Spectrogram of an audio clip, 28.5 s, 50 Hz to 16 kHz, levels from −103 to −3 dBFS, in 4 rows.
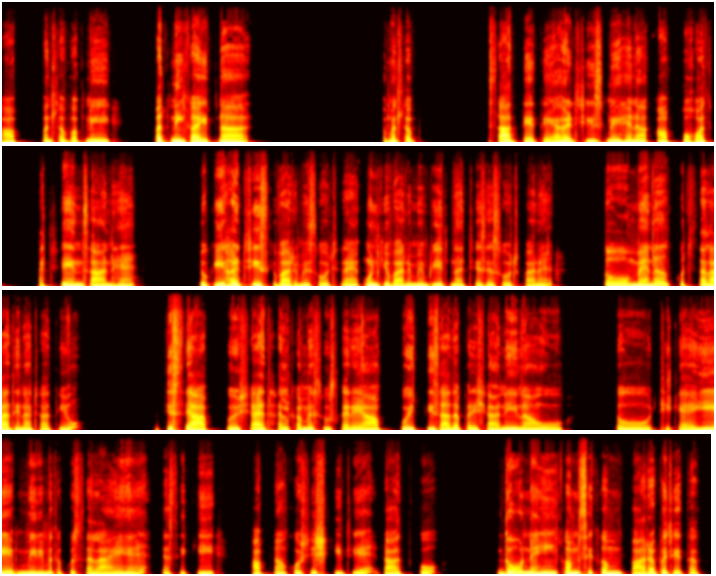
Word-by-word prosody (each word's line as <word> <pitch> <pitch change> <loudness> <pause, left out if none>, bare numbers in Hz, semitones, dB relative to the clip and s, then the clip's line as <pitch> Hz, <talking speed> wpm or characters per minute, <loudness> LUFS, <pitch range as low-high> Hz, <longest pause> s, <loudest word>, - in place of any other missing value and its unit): आप 170 -1 -1 0.3
मतलब 170 0 -2
अपनी 165 0 +2 0.5
पत्नी 215 -4 +6
का 200 - +5
इतना 180 0 +3 1.6
मतलब 185 -2 -1 0.8
साथ 210 -2 +4
देते 155 -1 -1
हैं 160 +2 +2
हर 185 -3 +5
चीज़ 165 -2 -2
में, 160 - +5
है 185 +3 +3
ना। 180 -1 +3
आप 180 +1 0
बहुत 195 +2 +1 0.4
अच्छे 210 +4 -1
इंसान 180 -2 +3
हैं 215 +7 -1 0.5
क्योंकि 215 0 -1
हर 230 +1 +5
चीज़ 230 -2 +3
के 195 - -8
बारे 180 -3 +2
में 165 0 +1
सोच 170 -1 -4
रहे 165 0 +1
हैं, 170 - -1
उनके 220 -2 +5
बारे 175 -3 +1
में 165 -1 +3
भी 170 +2 0
इतना 165 0 -1
अच्छे 175 +2 -4
से 175 0 -3
सोच 170 -1 -6
पा 170 -2 -6
रहे 175 - -1
हैं। 275 +8 -9 0.5
तो 265 0 +2
मैं 250 -1 +6
ना 295 +5 +4
कुछ 275 - -8
सलाह 215 0 +1
देना 185 -3 0
चाहती 170 +5 -6
हूँ, 330 +10 -3 0.9
जिससे 220 +2 0
आप 200 -2 +2 0.3
शायद 220 -1 -1
हल्का 185 +2 -2
महसूस 185 -1 0
करें, 180 -1 0
आपको 175 +2 -1
इतनी 185 -1 +1
ज़्यादा 180 0 +2
परेशानी 170 0 +2
ना 170 0 +2
हो। 175 +2 0 0.5
तो 195 -2 0
ठीक 230 - -12
है, 170 -2 0
ये 200 +4 +2
मेरी 195 +1 +1
मतलब 195 +1 -4
कुछ 215 - -6
सलाहें 185 -1 -2
हैं, 210 - -3 0.2
जैसे 190 -1 -9
कि 205 +3 -5 0.4
आप 200 - -3
ना 260 -1 -1
कोशिश 215 +1 -4
कीजिए 185 - -5 0.2
रात 170 -1 -1 0.2
को 255 - -5 0.6
2 265 +8 +5
नहीं 250 -4 +5
कम 225 -1 +6
से 235 - -3
कम 240 +1 +3
12 190 +6 0
बजे 185 -5 0
तक 145 -1 -6
185 Hz, 180 wpm, -21 LUFS, 170-215 Hz, 1.6 s, पत्नी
